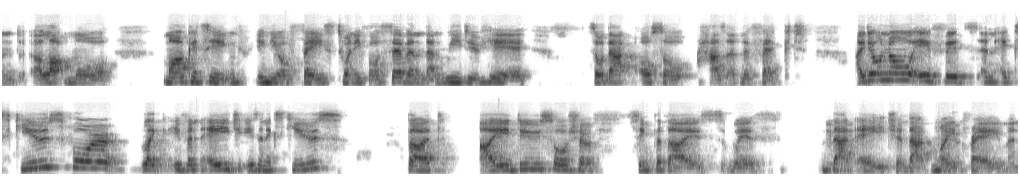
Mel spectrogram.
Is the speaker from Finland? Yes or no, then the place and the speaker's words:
yes; Finland; moved away as an adult; also born or lived in United Kingdom; I've lived in the UK and I'm from Finland myself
